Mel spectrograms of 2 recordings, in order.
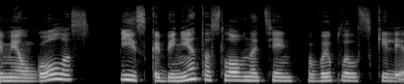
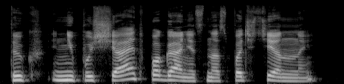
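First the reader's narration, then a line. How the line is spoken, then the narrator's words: Nasal grumble. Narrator (Russian): Проворчал гнусава гмур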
